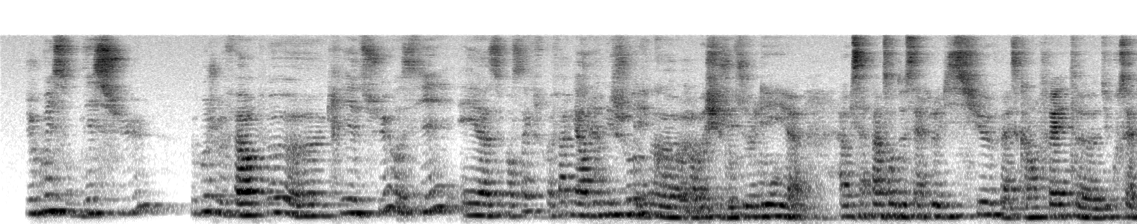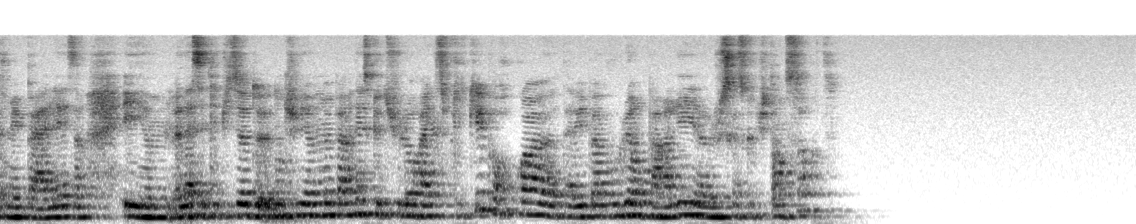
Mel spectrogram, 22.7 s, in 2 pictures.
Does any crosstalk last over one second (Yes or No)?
Yes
